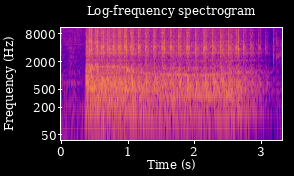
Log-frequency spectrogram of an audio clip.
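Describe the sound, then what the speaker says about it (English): Sewing machine running steadily as it stitches strips of quilt fabric together for a strip-pieced diamond quilt, a continuous close whir of about three seconds starting abruptly and easing off at the end. "I'm able to go ahead and sew this"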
